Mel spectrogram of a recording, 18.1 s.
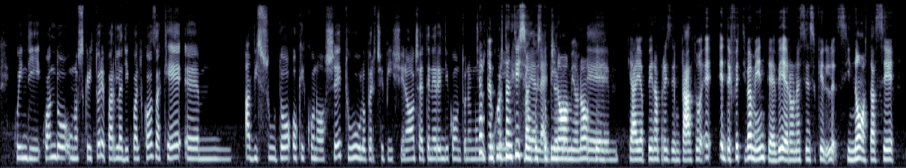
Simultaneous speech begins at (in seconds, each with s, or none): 9.6 s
